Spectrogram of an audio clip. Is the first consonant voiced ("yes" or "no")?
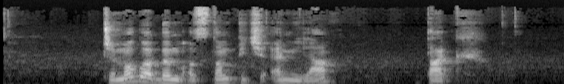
no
